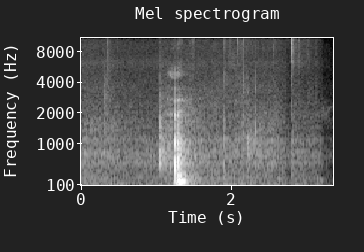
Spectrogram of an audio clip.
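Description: Faint computer keyboard typing: a few light, separate key clicks spread over a couple of seconds, with a slightly louder, fuller tap among them and quiet between strokes.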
